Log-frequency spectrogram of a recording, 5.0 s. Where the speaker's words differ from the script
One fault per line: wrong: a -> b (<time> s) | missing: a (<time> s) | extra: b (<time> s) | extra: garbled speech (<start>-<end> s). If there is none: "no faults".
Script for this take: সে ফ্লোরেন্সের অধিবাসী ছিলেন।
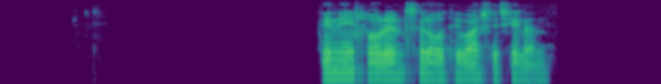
wrong: সে -> তিনি (2.4 s)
